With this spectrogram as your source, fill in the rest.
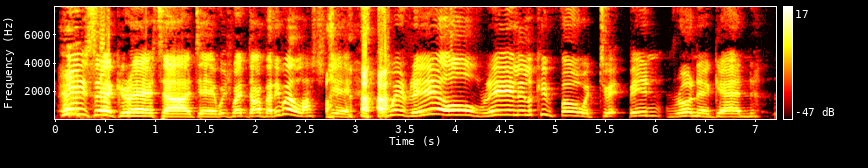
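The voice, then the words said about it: Put-on pub landlord accent. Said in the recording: “That accent came from nowhere. ... That's my landlord accent”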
